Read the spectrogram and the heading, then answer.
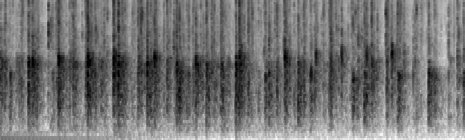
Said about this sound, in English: Give him a good hand clap of praise as you're being seated tonight.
